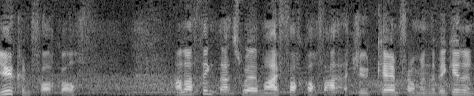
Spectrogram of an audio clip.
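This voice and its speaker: Speaking fairly quickly with a high pitch, a man is heard over noticeable background noise. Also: ordinary pitch variation. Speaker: cycling livestreamer. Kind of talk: casual chat. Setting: outdoors on a bike.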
